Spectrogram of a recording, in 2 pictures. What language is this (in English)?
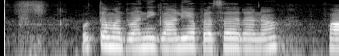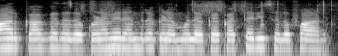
Kannada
